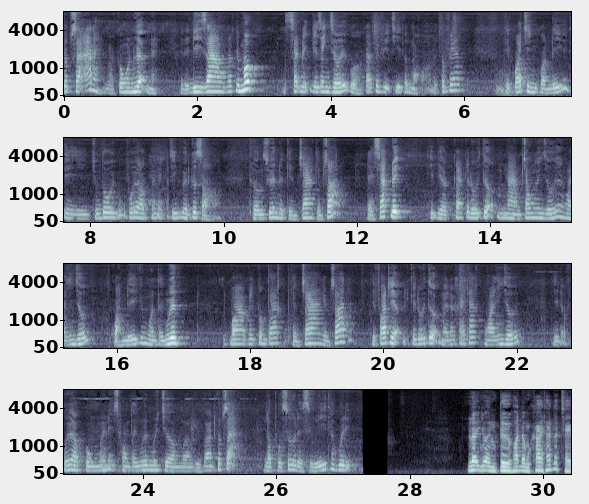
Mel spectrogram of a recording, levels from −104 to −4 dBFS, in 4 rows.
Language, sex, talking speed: Vietnamese, male, 260 wpm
